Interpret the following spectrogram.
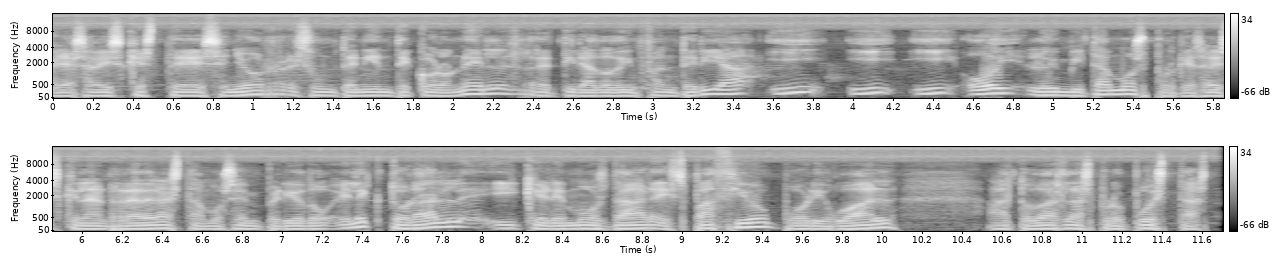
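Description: A male radio host with a Spanish accent and a fairly low voice. He talks quickly and conversationally, prompting his guest with a straight face and frequent tag questions. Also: darkish tone. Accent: Spain. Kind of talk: mock-serious conversational interview.

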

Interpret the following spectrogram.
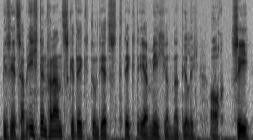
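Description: A man's voice: a bass voice, lively intonation, a little slow, no echo. An actor playing a smug, opportunistic Viennese businessman in a radio play, wheedling with mock courtesy. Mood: unctuous, cajoling. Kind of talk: radio play acting in dialect.

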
